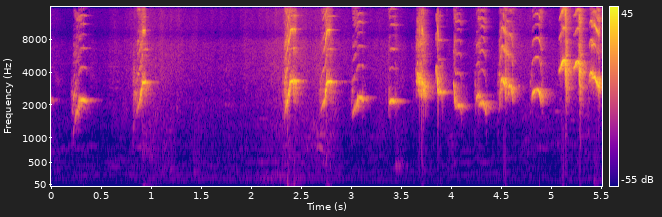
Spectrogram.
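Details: Greater green leafbird in a lure song to stir up rivals: two isolated sharp whistles, a short gap, then a rapid run of about thirteen varied ringing notes that climb higher and grow more complex toward the end.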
